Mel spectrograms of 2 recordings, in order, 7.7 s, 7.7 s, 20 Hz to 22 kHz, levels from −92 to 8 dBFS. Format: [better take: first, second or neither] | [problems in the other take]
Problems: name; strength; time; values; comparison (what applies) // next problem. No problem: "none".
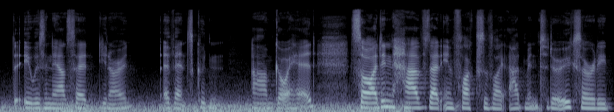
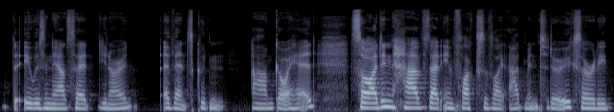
second | wind noise on the microphone; occasional gusts; until 5 s; 15 dB below the speech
